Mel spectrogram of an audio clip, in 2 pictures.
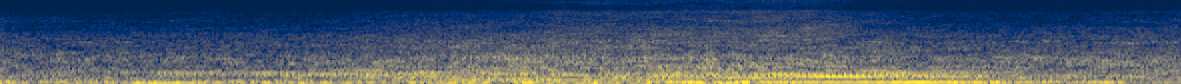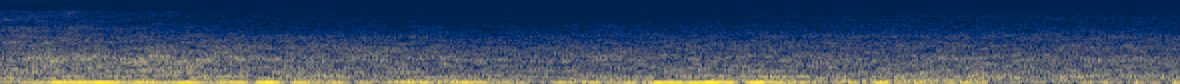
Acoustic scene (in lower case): street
